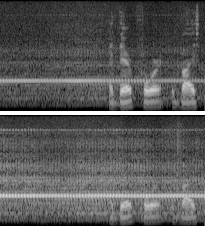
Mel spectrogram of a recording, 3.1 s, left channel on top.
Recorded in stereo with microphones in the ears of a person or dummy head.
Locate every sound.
1.6 s a man speaking: 65° left (ahead or behind); by 3.0 s 50° left (ahead or behind)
